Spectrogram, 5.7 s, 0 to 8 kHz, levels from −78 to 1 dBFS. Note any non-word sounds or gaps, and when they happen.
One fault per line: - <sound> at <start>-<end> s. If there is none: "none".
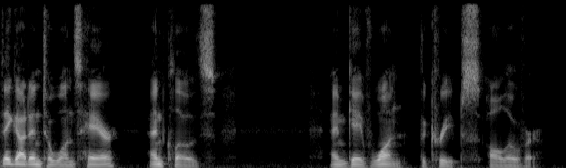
none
